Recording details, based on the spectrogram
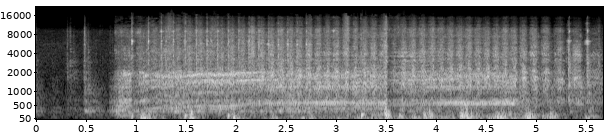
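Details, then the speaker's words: Allis Chalmers WD tractor engine after in-frame reman, cranked with compression gauge: starter spins it evenly, three to four beats a second, steady compression strokes; good compression for five to one ratio. "you got good compression for five to one"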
